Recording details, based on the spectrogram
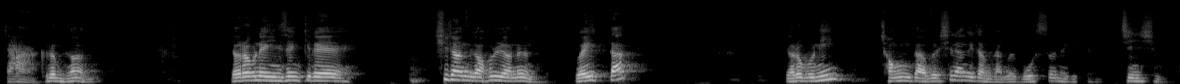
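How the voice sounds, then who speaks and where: A pastor delivering a church sermon in a lively, swooping voice. The delivery is impassioned and exhorting, full of rhetorical questions to the congregation, with wry self-deprecating asides mixed in. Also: medium pitch, a little slow, pauses often.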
